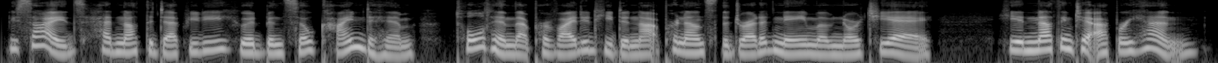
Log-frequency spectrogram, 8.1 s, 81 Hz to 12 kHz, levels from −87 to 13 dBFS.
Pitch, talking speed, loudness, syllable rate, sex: 200 Hz, 220 wpm, -20 LUFS, 5.7 syllables/s, female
